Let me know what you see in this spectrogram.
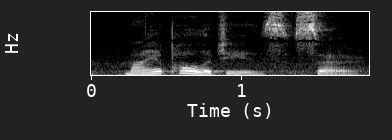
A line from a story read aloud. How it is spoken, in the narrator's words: Jarvis replied in his primest tone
